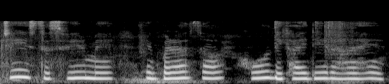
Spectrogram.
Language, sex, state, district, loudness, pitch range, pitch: Hindi, female, Arunachal Pradesh, Papum Pare, -13 LUFS, 270-290 Hz, 275 Hz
